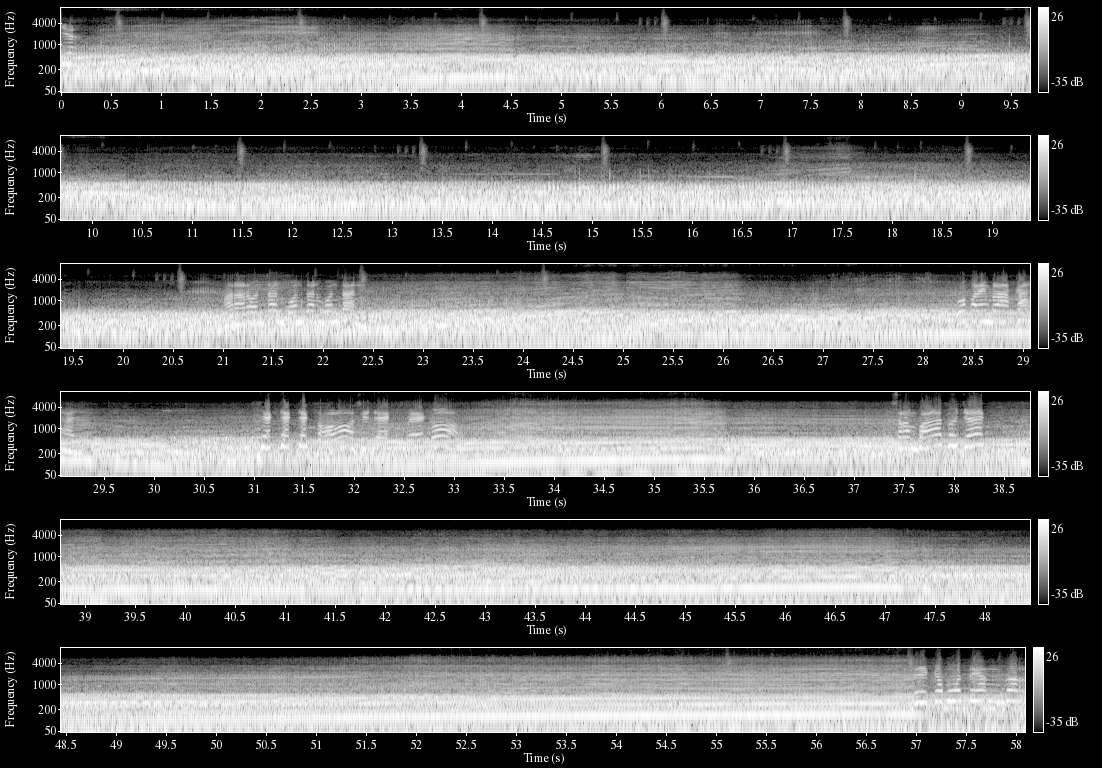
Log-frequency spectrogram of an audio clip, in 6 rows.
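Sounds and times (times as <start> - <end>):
motor scooter engine and exhaust: 0.0 - 58.0.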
